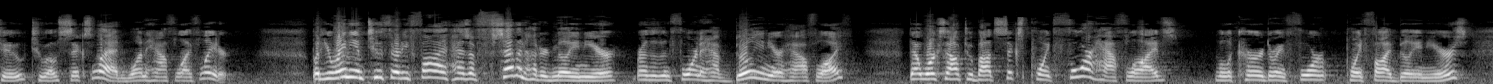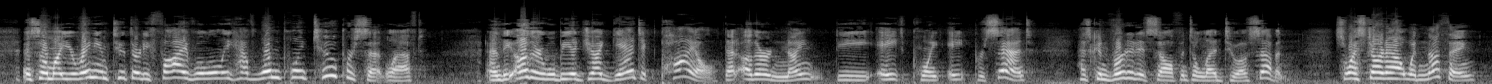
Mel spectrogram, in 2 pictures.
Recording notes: Recorded 2007 Oct 29 in 1000 McPherson Lab on the Columbus campus of The Ohio State University. Recorded 2007 Oct 29 in 1000 McPherson Lab on the Columbus campus of The Ohio State University.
